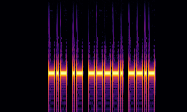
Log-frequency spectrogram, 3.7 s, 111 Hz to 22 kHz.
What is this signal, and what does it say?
Morse code, heard as a keyed tone, about 29 wpm, 700 Hz. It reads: KA9Q
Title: USA Call Signs - 4 Characters - Repeated 2x - 30wpm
